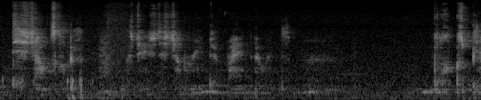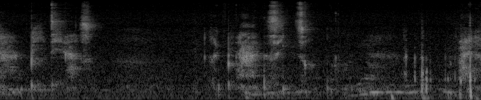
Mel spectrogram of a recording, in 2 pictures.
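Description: A teenage boy whispering to the camera in short phrases, with two brief pauses.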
